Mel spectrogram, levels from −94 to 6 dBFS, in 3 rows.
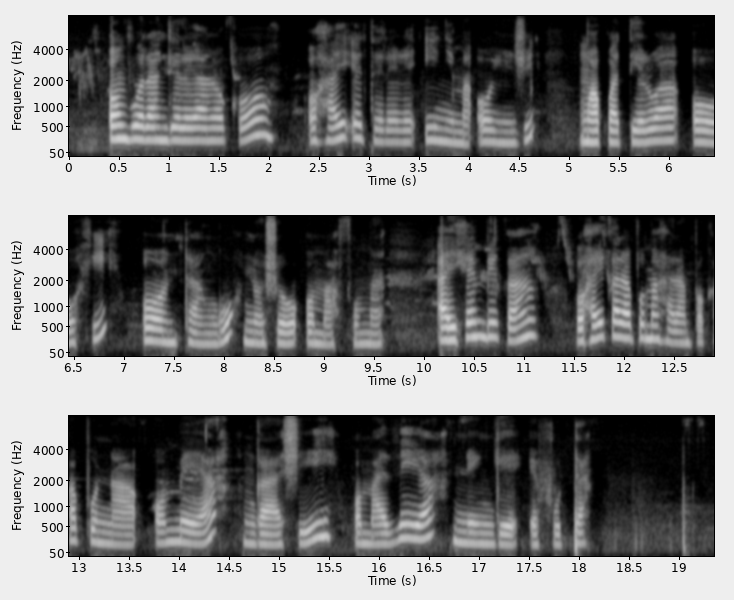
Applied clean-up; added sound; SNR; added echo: none; none; none; none.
